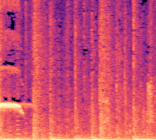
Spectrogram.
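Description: A single short blast on a coach's whistle starting a race, followed by background music with a heavy low beat.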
